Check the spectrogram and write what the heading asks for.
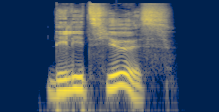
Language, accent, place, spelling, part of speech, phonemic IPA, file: German, Germany, Berlin, deliziös, adjective, /deliˈt͡si̯øːs/, De-deliziös.ogg
- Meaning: delicious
